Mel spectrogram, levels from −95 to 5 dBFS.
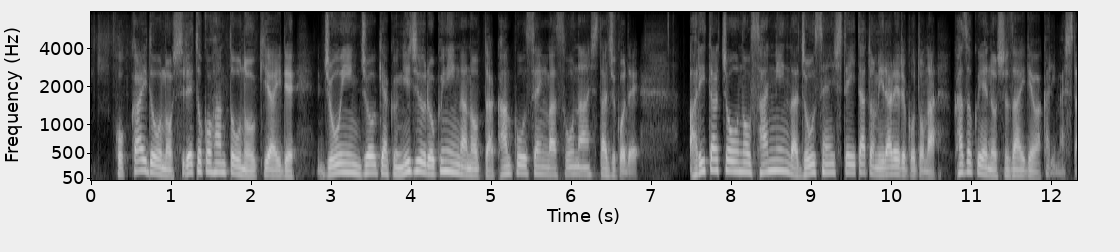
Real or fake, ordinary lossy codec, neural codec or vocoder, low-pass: fake; none; codec, 16 kHz, 1 kbps, X-Codec, HuBERT features, trained on LibriSpeech; none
